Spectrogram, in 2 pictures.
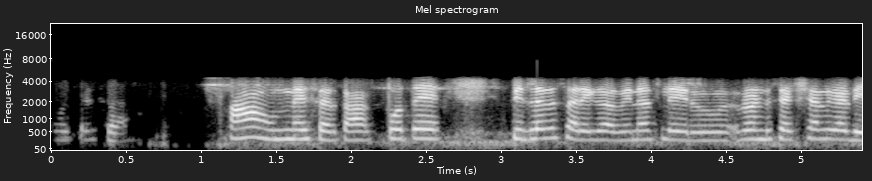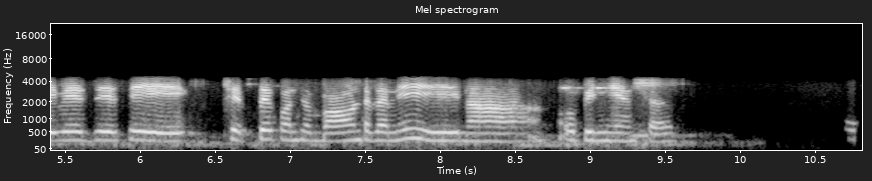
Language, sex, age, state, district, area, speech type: Telugu, female, 18-30, Telangana, Sangareddy, rural, conversation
